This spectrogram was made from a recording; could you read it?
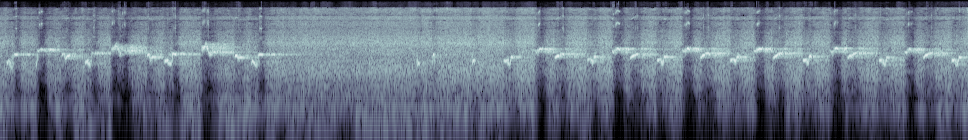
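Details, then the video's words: Yellow-vented bulbul singing vigorously, meant to provoke other bulbuls: repeated short whistled notes in quick series, partly drowned mid-way by a steady hiss and low hum of background noise. "kicau burung trucukan gacor cocok untuk pancingan trucukmu"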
